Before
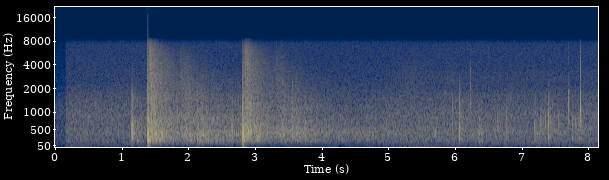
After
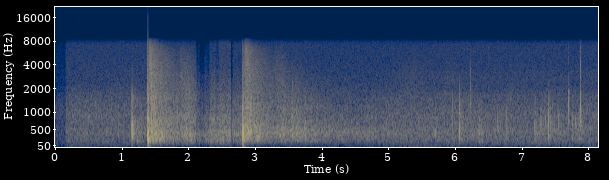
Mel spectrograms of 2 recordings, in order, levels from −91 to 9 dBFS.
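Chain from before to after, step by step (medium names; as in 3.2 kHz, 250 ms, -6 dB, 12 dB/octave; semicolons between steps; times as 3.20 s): 2.08–2.66 s: compressor with a negative ratio -36 dBFS, ratio -0.5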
